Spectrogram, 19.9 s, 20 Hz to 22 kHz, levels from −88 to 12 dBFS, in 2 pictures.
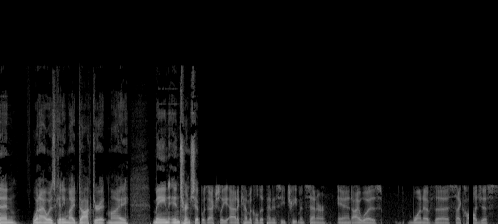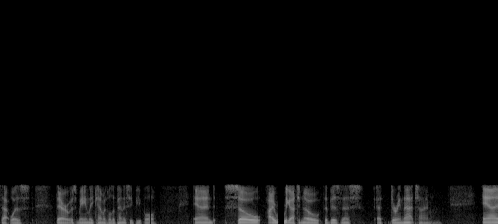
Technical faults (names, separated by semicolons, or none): input switched to a poorer device; digital broadcast dropout; block of digital silence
